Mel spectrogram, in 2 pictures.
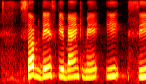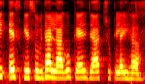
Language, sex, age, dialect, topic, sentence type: Magahi, female, 25-30, Western, banking, statement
